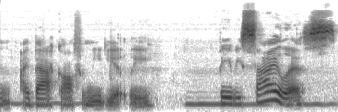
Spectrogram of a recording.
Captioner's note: humming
